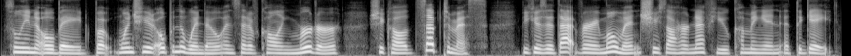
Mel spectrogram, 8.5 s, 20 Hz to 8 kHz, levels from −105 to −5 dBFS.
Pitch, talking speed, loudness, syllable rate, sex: 205 Hz, 210 wpm, -19 LUFS, 6.3 syllables/s, female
